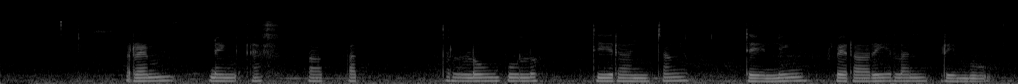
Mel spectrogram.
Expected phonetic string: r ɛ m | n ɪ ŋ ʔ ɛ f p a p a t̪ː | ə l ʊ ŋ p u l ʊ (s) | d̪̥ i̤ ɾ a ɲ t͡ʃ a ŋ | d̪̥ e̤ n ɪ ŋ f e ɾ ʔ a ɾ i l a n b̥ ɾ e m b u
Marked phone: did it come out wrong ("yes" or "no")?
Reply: yes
